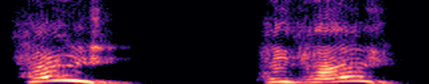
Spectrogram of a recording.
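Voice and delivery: high-pitched holler at a class; retold teacher's holler. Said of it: "I had to holler".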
